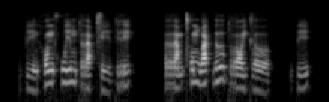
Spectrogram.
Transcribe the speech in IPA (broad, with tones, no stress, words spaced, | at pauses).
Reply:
piː˨˩nho˥˩nkʰwiː˥˩m pra˦˥p̚siː˨˩ pri˥˩t̚ | ra˦˥mtʰo˥˩mwa˥˩k̚ lɯː˥˩prɔː˧jklɤː˧ | piː˦˥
